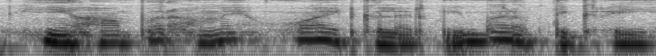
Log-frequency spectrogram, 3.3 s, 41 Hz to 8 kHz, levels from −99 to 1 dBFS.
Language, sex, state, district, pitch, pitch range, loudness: Hindi, male, Himachal Pradesh, Shimla, 155 Hz, 135-175 Hz, -16 LUFS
